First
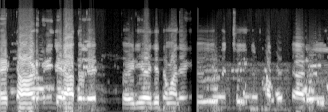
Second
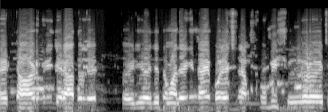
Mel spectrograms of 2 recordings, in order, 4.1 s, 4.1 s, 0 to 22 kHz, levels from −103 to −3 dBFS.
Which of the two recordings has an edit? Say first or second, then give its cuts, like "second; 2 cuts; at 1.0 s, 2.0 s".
first; 1 cut; at 2.2 s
